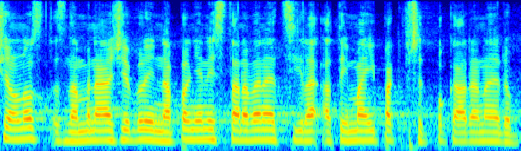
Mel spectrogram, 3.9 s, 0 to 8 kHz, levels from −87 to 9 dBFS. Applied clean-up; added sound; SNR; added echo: none; none; none; none.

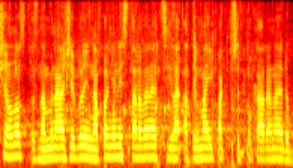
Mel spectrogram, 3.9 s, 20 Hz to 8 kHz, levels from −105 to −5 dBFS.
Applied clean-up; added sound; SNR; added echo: none; Liquid; 17 dB; none.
